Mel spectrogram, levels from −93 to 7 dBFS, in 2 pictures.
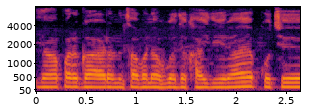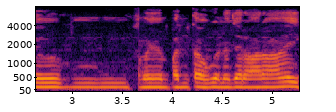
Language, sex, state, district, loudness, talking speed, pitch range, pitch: Hindi, male, Chhattisgarh, Bilaspur, -20 LUFS, 205 wpm, 145-150 Hz, 150 Hz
